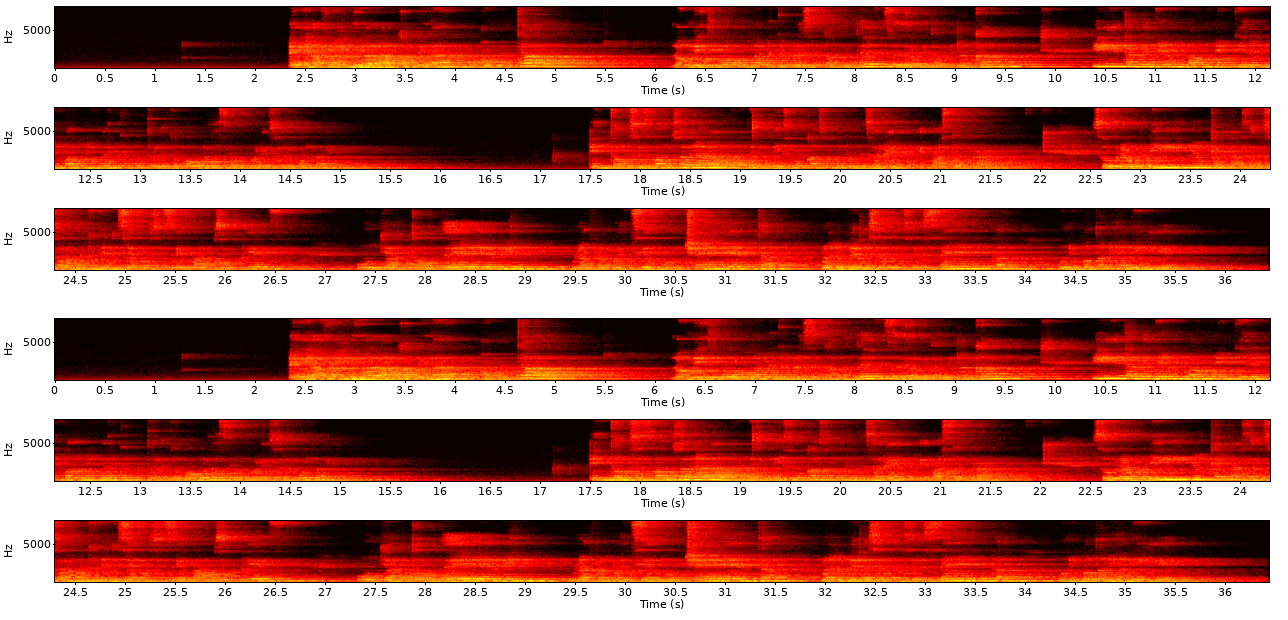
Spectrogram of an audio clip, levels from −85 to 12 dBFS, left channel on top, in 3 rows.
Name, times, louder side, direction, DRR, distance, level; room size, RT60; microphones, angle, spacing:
voice 1, 2.3-5.0 6.2-9.5 10.4-15.0 17.5-20.6 20.9-21.6 22.0-26.5 27.3-29.0 29.5-31.5 32.0-33.9 34.3-35.4, equal, 10° left, -6 dB, 4.0 m, -22 dB
25.0 x 8.8 x 5.0 m, 2.6 s
head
